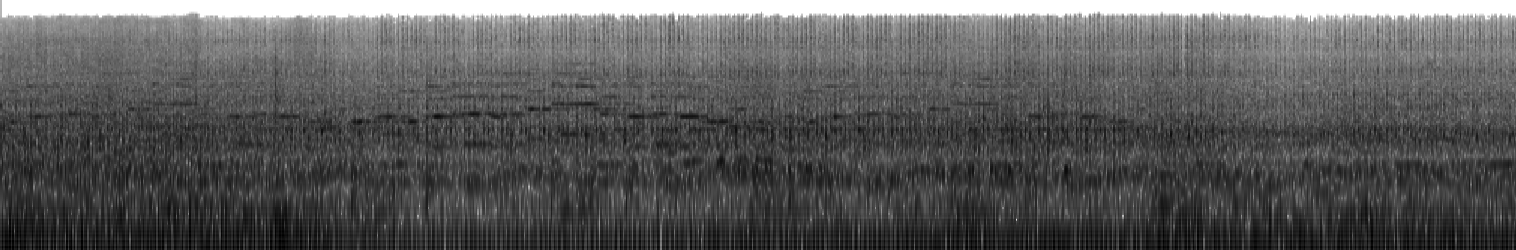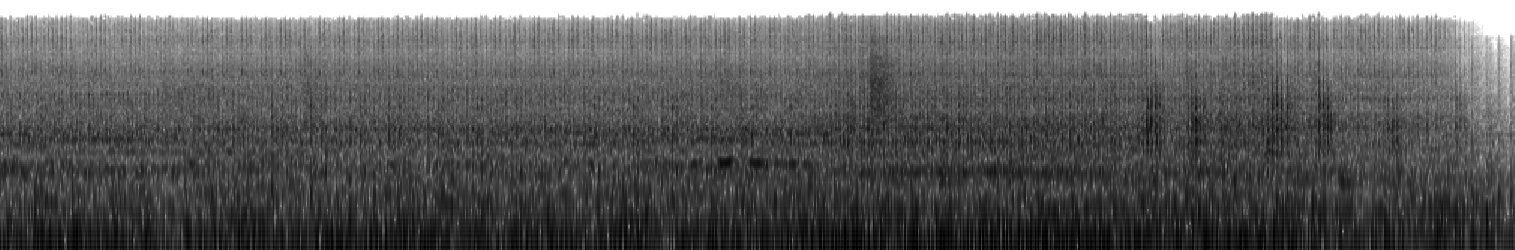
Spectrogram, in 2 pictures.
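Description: A tractor engine running steadily at low revs, a deep continuous rumble, with a melody playing over it for the first several seconds.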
